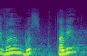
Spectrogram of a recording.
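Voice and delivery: quiet, careless shrug; dismissive dad. Retold or imitated. Father brushing off his hurt daughter, offhand. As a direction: wave it off softly.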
